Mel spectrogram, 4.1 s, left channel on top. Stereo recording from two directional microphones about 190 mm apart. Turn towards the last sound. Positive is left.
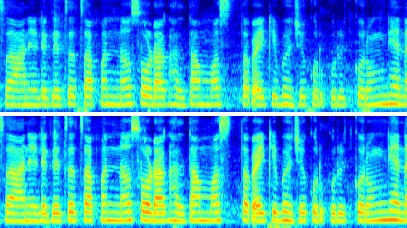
turn(degrees=-30)  # may be behind; listen again after turning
